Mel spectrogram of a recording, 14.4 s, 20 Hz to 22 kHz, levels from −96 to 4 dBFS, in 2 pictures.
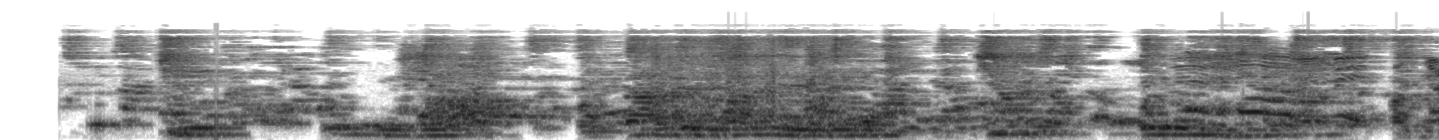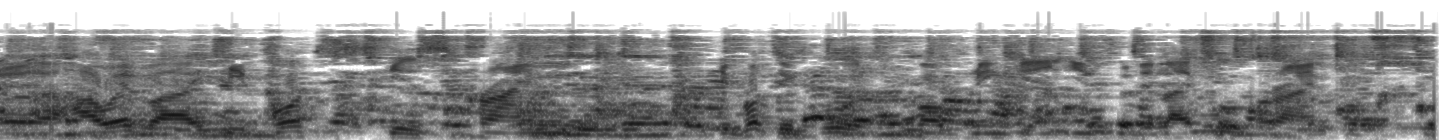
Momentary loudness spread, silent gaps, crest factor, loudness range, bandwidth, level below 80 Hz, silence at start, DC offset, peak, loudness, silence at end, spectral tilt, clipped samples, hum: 9 LU; none; 12 dB; 3 LU; 9.6 kHz; -54 dBFS; 0.35 s; under 0.1%; 0 dBFS; -11 LUFS; 0 s; -2.5 dB/octave; under 0.1%; none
